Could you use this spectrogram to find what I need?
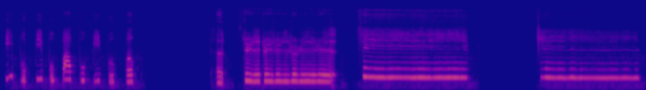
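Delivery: electronic beeps, then long screeching tones; fax machine imitation. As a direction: beep like a dialing fax, then hold the screech. Imitating fax machine for guessing game.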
